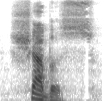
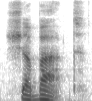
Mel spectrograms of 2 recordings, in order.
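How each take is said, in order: First: The word ends with an s sound. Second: The word ends with a t sound.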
